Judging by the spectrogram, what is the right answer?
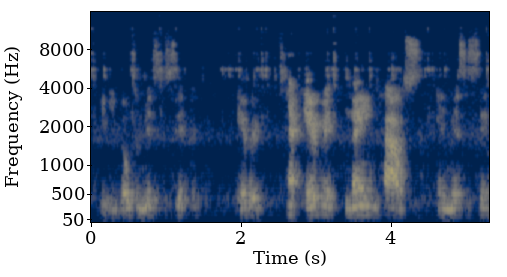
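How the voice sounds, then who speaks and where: A man talks in a somewhat breathy voice. His intonation stays fairly even. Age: 80s+. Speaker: guest speaker, retired library science scholar and genealogist. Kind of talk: public lecture. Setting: library talk with audience.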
